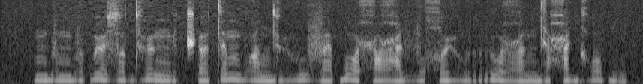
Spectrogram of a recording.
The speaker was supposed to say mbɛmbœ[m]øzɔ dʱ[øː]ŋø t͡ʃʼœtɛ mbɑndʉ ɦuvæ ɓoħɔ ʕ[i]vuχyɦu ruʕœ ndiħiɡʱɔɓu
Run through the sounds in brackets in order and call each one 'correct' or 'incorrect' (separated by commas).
incorrect, incorrect, correct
